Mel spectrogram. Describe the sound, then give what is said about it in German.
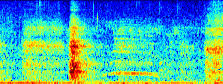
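Goats grazing on the other side of the Elz river bleating out in the open, a couple of wavering calls with one short, sharp cry, then a longer drawn-out bleat, over steady outdoor background noise. “Hier stehen Ziegen.”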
